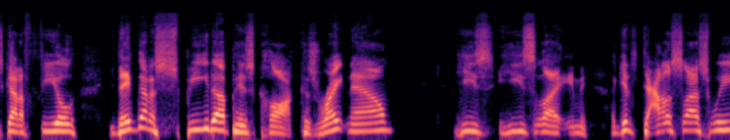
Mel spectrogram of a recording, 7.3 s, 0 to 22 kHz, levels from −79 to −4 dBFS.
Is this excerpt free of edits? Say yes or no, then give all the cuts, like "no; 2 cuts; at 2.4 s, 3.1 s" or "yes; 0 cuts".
yes; 0 cuts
